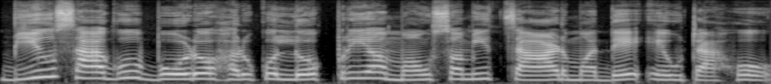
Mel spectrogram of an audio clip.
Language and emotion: Nepali, neutral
